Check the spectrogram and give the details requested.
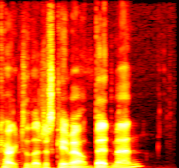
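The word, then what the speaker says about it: Bedman?: And it just reminded me so much of the Guilty Gear Strive character that just came out, Bedman, or Bedman, as it has to be pronounced officially.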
